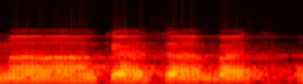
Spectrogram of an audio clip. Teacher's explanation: Bat ada hamasnya, anginnya di situ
